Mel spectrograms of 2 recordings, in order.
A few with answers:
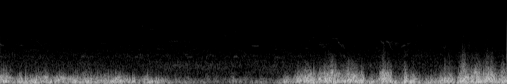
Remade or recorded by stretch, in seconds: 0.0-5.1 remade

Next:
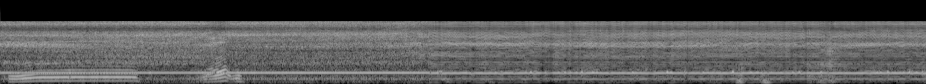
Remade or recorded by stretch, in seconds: 0.0-4.3 recorded; 4.3-9.3 remade

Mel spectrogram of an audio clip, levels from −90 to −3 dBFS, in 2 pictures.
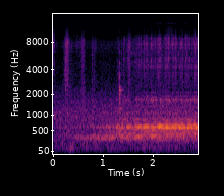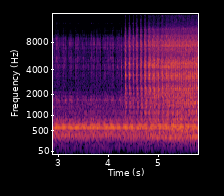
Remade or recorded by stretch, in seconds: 0.0-5.8 recorded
